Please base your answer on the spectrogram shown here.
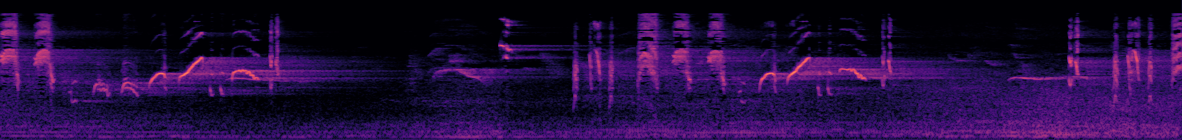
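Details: Oriental magpie-robin, locally kucica kampung, singing its typical kacer song, played to prompt other kacer to sing and to tutor young birds. Varied high whistles, upward slides and crisp chirps in quick bursts, with a short pause midway.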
